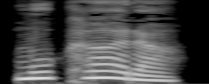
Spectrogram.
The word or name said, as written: ಮುಖರ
